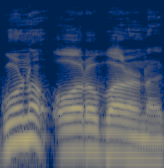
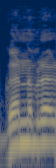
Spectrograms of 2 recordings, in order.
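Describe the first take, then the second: First: The phrase is said fully with every sound clear. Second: The phrase is said in a clipped, slurred form. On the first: The speaker calls it right. "वो होते क्या है, गुण और वर्ण" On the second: The speaker calls it wrong. "गन बरक नहीं होते"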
